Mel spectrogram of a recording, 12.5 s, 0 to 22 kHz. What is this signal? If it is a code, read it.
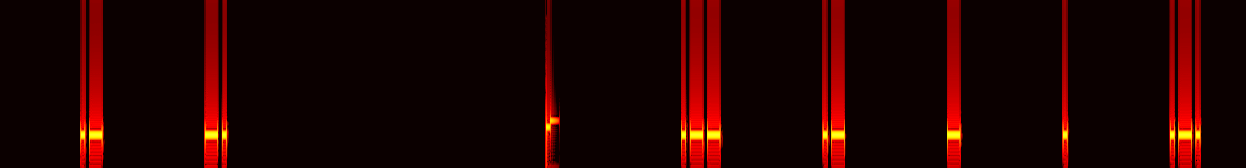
Morse code, heard as a keyed tone, about 27 wpm, spaced as for 8 wpm, 700 Hz. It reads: AN WATER
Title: 8x Character Spacing - Top 100 Words - 28wpm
